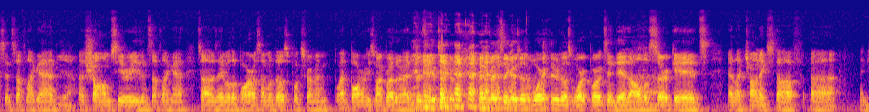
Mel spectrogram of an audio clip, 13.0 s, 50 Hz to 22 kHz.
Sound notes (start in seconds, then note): 6.2 laughing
